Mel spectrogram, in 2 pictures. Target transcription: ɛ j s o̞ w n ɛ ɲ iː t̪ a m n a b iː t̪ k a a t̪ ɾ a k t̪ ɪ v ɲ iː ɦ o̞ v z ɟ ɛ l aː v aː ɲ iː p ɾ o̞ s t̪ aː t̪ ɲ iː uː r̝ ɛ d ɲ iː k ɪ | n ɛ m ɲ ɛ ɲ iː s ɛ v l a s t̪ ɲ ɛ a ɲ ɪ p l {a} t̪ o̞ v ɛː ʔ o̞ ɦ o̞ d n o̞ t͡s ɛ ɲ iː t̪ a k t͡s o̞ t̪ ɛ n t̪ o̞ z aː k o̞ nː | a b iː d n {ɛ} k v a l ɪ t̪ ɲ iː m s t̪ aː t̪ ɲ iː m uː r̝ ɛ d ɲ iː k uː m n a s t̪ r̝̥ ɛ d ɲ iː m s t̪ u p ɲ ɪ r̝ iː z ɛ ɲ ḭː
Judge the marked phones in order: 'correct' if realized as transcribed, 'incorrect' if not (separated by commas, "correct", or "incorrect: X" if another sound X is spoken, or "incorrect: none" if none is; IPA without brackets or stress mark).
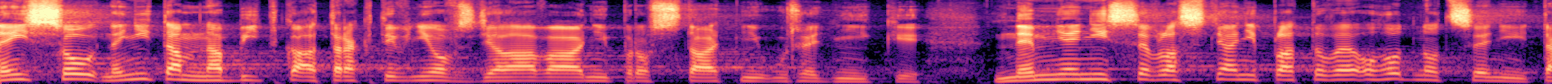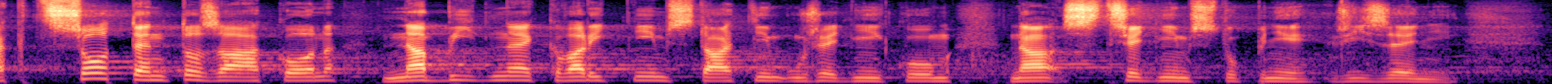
correct, correct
